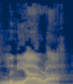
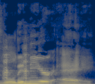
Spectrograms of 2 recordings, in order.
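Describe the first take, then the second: First: The final A blends into one word. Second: The final A is said as a letter. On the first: The speaker calls it wrong. "I kept trying to pronounce it as lineara" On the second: The speaker calls it right. "I see it's linear A"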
